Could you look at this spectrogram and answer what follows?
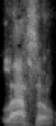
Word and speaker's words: Laso: podcast today noah is going to be discussing lasso i think i'm pronouncing that right he'll correct me if i'm wrong and is it right yeah iso 1s lasso lasso okay and it is like the amazon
